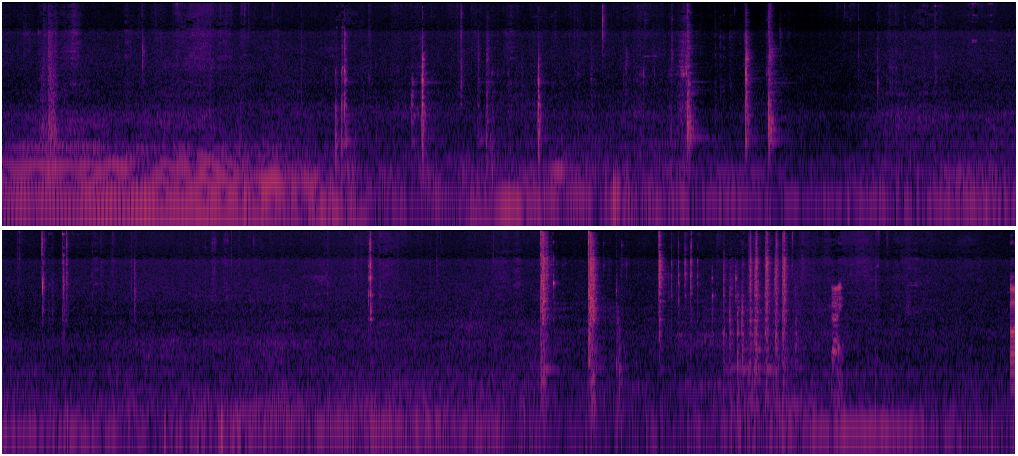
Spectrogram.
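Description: Hand assembly on a ride-on mower's transaxle axle: scattered metal clinks and knocks as washers and a rear wheel are fitted onto the axle, some in quick clusters. A steady low hum sounds under the start and fades out about four seconds in.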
